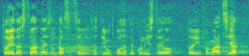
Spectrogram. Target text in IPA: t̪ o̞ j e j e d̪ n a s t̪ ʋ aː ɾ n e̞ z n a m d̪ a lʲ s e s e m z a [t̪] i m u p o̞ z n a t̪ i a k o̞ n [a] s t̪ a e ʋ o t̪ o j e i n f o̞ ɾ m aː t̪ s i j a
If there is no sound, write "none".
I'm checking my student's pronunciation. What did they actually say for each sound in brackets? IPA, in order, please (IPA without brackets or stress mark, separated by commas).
t̪, i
